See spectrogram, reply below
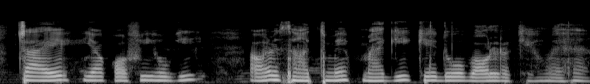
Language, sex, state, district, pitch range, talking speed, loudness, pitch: Hindi, female, Bihar, Muzaffarpur, 165-190 Hz, 140 wpm, -23 LUFS, 180 Hz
